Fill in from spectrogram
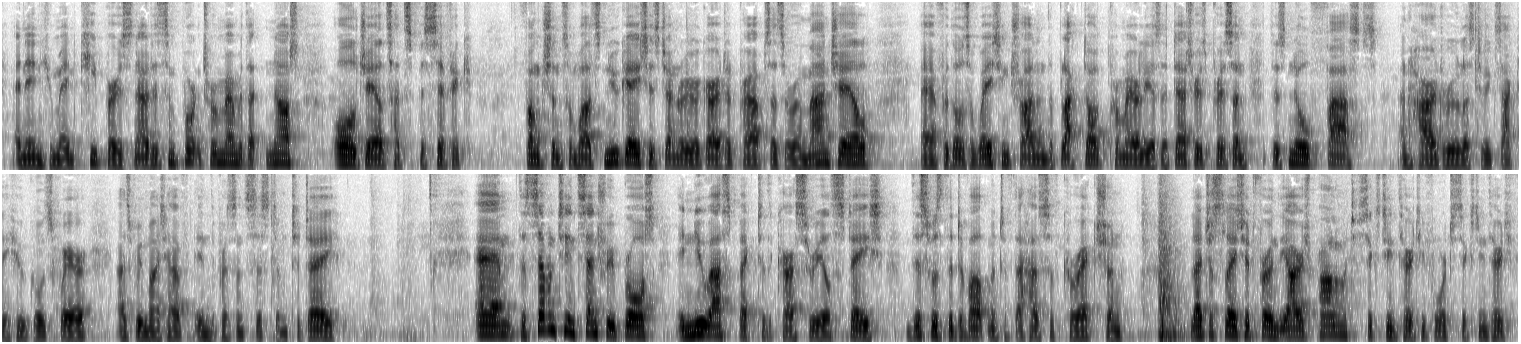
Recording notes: at the 2022 Tudor and Stuart Ireland Conference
